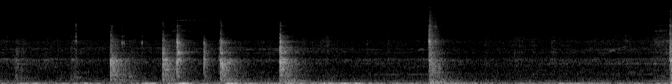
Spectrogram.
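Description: Irregular knocks and clunks on a stepladder and wooden wall framing as a worker moves about and climbs. There are about eight of them, and the loudest comes about four seconds in.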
